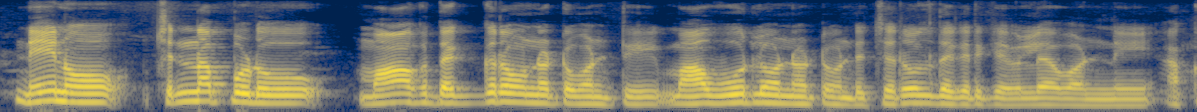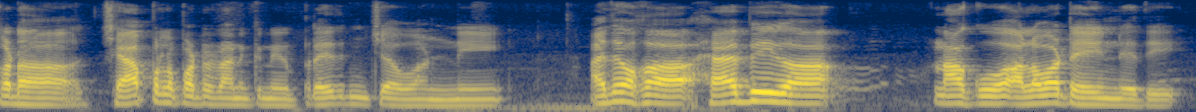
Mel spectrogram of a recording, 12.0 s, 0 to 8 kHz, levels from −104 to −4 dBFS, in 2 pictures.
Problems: none marked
